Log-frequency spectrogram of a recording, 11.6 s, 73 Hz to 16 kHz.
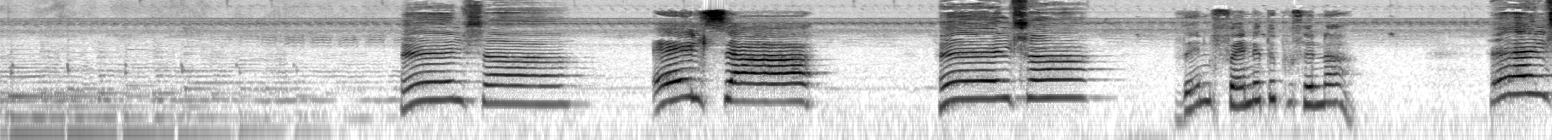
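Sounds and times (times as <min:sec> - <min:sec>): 
bees buzzing flying around in a cool forest: 0:00.0 - 0:08.8
speech: 0:03.0 - 0:06.2, 0:07.0 - 0:08.2, 0:08.8 - 0:10.2, 0:11.2 - 0:11.6.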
